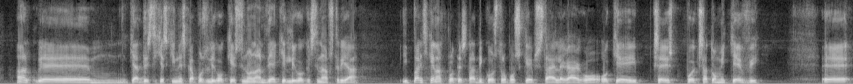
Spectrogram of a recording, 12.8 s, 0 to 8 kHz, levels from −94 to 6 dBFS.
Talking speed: 130 wpm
